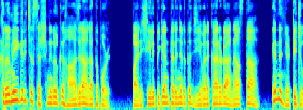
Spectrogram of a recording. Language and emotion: Malayalam, surprised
